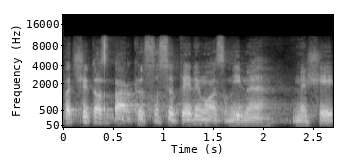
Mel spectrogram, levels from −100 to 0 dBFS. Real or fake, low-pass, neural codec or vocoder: fake; 10.8 kHz; codec, 24 kHz, 0.9 kbps, WavTokenizer, medium music audio release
